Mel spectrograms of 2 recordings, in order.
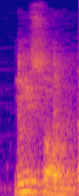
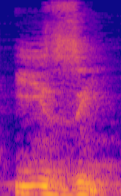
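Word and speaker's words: easy: ಮಾಡೋದು ಏನು ಈ ಐ ಈ ಸ್ವಂತ ತಾನೆ ಈಸಿ ಅಂತ ಹೇಳಲ್ಲ ಈಜಿ ಈಸಿ ಅಂದ್ರೆ ಏನ ಅರ್ಥ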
